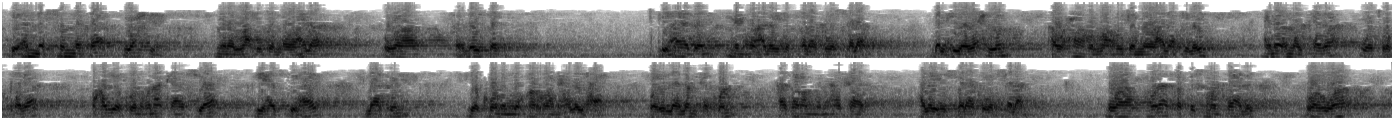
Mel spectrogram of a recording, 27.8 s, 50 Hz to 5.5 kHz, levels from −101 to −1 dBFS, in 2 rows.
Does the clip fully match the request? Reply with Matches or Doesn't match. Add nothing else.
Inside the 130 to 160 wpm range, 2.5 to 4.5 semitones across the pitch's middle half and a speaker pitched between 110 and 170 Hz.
Doesn't match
